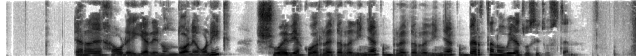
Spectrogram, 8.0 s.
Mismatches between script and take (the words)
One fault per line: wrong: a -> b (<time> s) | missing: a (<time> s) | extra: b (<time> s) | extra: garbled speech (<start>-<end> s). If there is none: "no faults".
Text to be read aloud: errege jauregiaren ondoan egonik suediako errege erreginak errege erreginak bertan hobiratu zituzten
no faults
